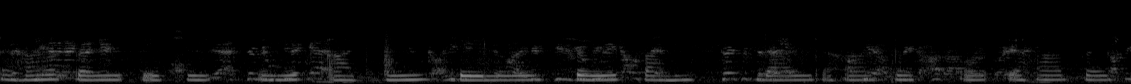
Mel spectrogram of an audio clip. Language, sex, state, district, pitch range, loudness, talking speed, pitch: Hindi, female, Maharashtra, Solapur, 205-225 Hz, -47 LUFS, 75 wpm, 210 Hz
